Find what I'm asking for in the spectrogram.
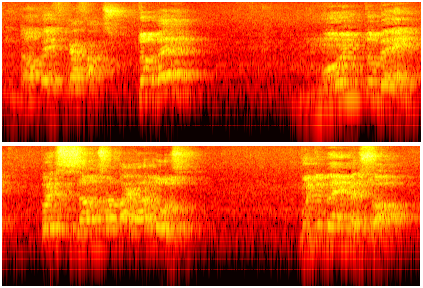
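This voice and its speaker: A man teaching a class in a slow, deliberate way, his fairly high voice swinging widely up and down as he repeats each key word. He keeps checking that his listeners follow and cheers them on. The voice sits well back from the mic in a very echoey room with faint background noise. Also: animated, fairly bright tone, recorded from a distance. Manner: repeats key words slowly, checks in with "tá?" and "certo?"; encouraging, addresses viewers as "minha gente". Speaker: Hebrew teacher. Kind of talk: classroom-style lecture at a board.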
